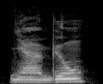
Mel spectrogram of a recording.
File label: "zañbyuñ", Apatani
